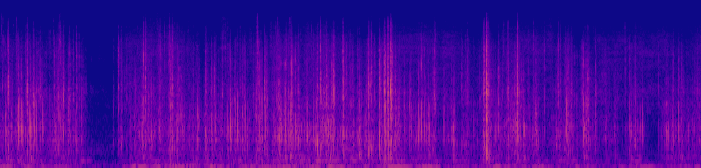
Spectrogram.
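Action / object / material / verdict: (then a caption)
scrape / candy corn pumpkins in a plastic bucket / hard candy / none. Fingertips and long nails rake through and stir small solid candy corn pumpkins in a purple plastic bucket, making a dense, bright rattling clatter of the candies knocking against each other and the plastic. The clatter pauses briefly near the one-second mark, then resumes steadily, with a few sharper, louder clicks standing out later.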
